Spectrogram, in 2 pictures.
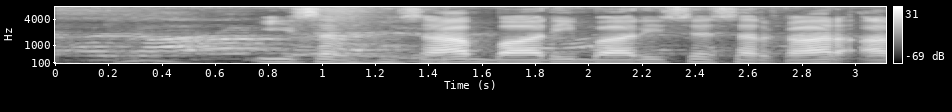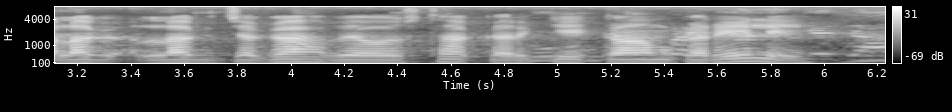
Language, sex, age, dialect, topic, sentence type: Bhojpuri, male, 31-35, Southern / Standard, agriculture, statement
